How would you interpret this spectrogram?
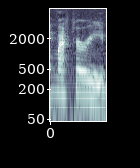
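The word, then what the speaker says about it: Mac'Aree: Antoran Wastes and Croccoon are kind of the same thing, but Macari? I always say Macari, but I hear it pronounced as Macari a lot.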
